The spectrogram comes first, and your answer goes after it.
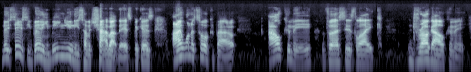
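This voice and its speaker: A man's voice: medium pitch, animated, moderate pace, sharp tone, dry recording, rough recording. Brash young man in his twenties. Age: 20s. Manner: brash, joking, swears. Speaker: guest.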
